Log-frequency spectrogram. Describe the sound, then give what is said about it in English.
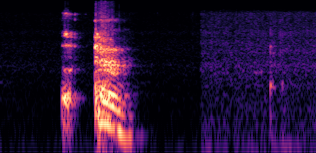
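A person with a cough gives a harsh, throaty cough. Two rough bursts come close together, the second longer and louder, followed by a low, quiet background. “I see you've got a bit of a cough as well”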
